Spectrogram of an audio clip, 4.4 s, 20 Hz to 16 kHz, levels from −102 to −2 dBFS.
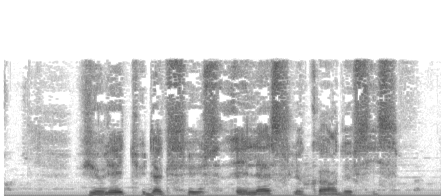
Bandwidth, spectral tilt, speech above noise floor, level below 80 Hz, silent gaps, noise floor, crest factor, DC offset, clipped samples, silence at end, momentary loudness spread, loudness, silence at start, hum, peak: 12 kHz; -1.5 dB/octave; 20 dB; -58 dBFS; none; -56 dBFS; 20 dB; under 0.1%; under 0.1%; 0.1 s; 8 LU; -34 LUFS; 0.05 s; 50 Hz at -55 dBFS; -18 dBFS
